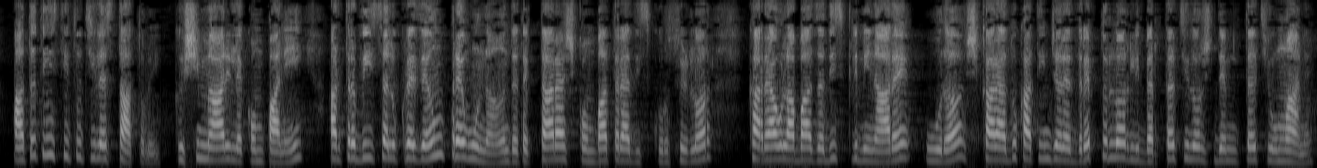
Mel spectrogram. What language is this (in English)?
Romanian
